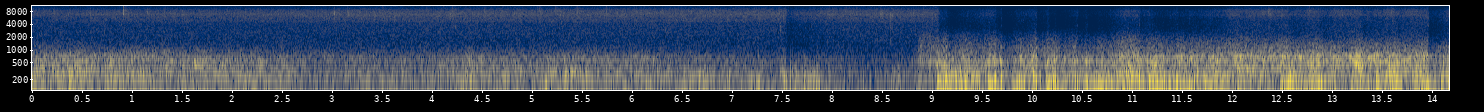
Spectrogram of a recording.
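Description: Rolling thunder rumbling and slowly dying away, then a second, louder roll of thunder breaking in about nine seconds in.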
